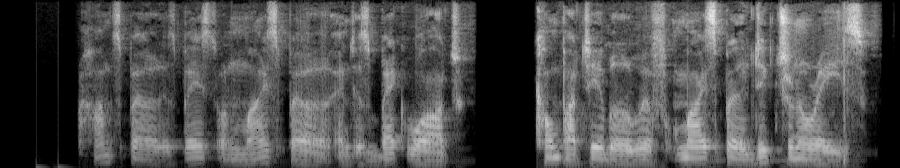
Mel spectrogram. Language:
English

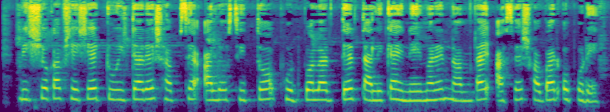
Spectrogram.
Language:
Bangla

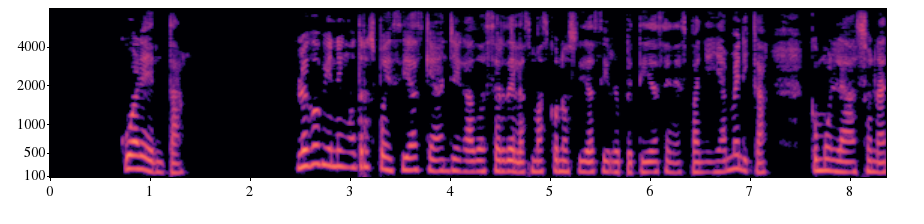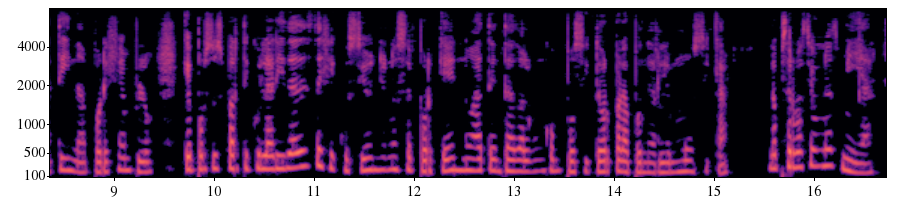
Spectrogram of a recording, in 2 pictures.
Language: Spanish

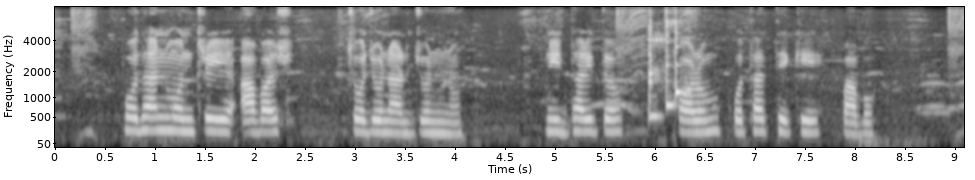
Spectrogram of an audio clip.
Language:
Bangla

